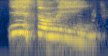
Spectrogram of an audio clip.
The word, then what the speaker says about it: history: History. Historia. Historia. History. History. History. Historia. Historia. Recordemos que la H suena como J.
